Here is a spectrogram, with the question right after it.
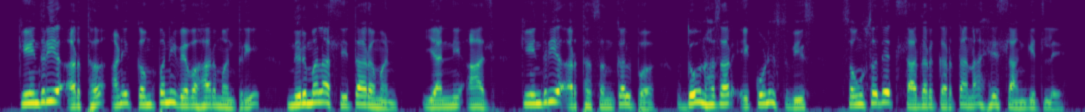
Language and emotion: Marathi, neutral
